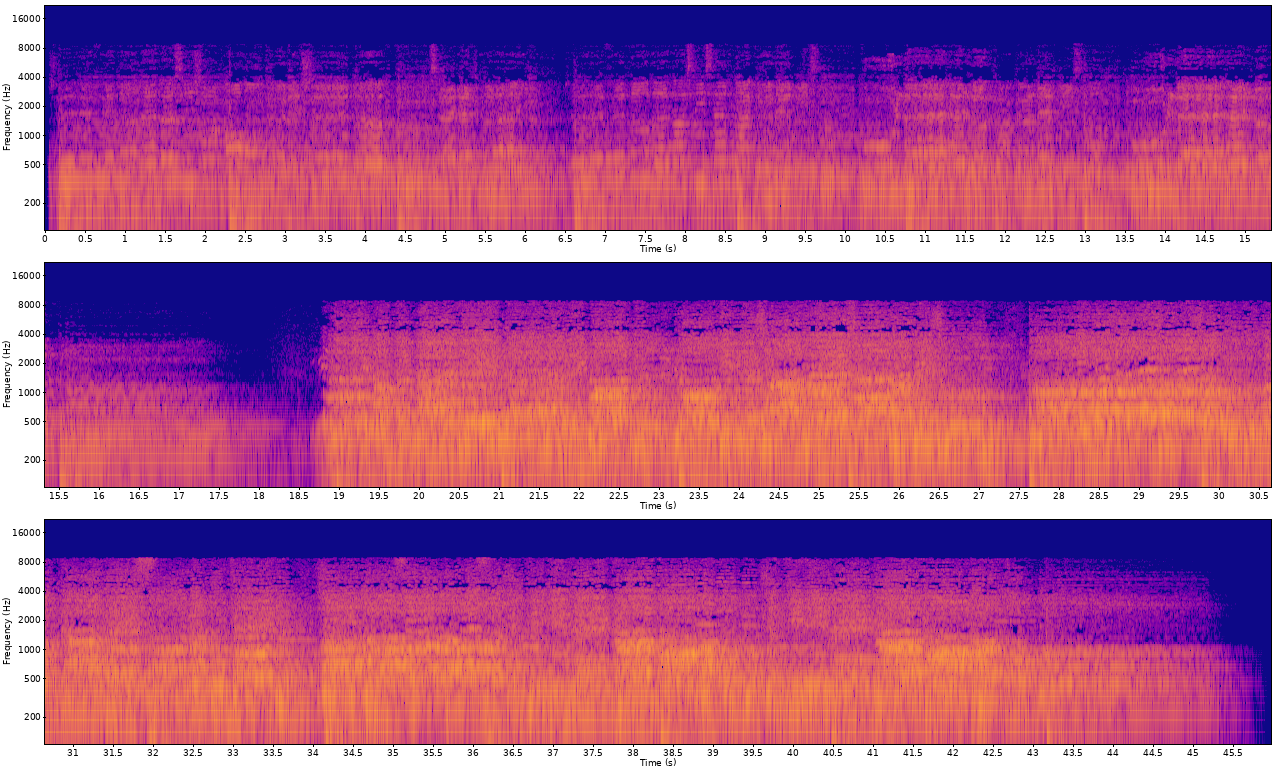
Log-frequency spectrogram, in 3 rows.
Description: Genre-Stil-Form: Trinklied
Chorgattung: SATB  (4 gemischter Chor Stimmen )
Tonart(en): e-moll
Herkunft: Angoumois (Frankreich)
